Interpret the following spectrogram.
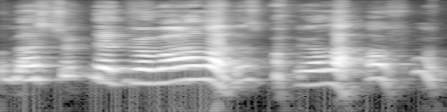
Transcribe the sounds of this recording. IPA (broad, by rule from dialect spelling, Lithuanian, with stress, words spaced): ʊ ˈmʲɛs ˈt͡ʃʲʊt nʲɛ ˈdʲʋʲɪ ˈʋɑːlˠɐndɐs pɐʋʲeːˈlˠɑːʋʊ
